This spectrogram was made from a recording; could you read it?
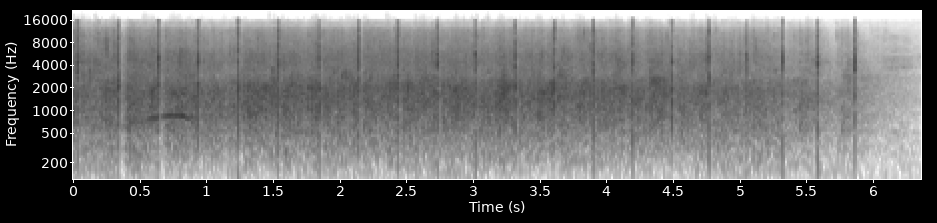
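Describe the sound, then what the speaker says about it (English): An audience at a school breakfast event applauds, a loud, even roar of many hands with a few sharper claps standing out, fading away at the end. "How about a round of applause for Hasir?"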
